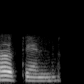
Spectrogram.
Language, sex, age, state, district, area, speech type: Telugu, female, 30-45, Telangana, Medak, urban, conversation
